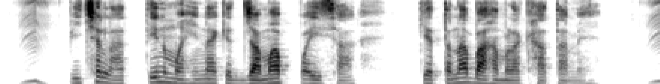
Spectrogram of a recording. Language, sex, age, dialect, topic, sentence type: Bhojpuri, male, 25-30, Southern / Standard, banking, question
